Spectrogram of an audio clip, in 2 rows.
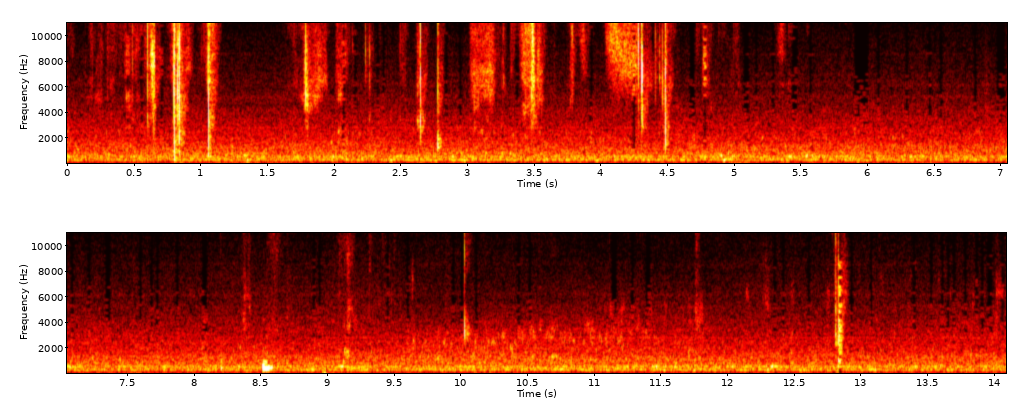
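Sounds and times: cards swishing and clicking: 0.4 - 1.2, 1.8 - 4.9.

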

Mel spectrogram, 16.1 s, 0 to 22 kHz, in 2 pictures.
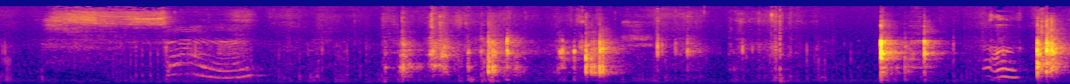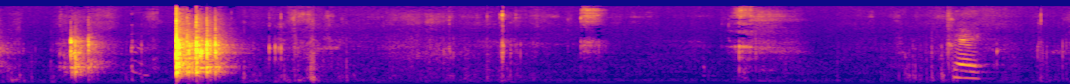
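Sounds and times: wooden toy blocks clacking: 3.0 - 4.7, 7.7 - 9.8.

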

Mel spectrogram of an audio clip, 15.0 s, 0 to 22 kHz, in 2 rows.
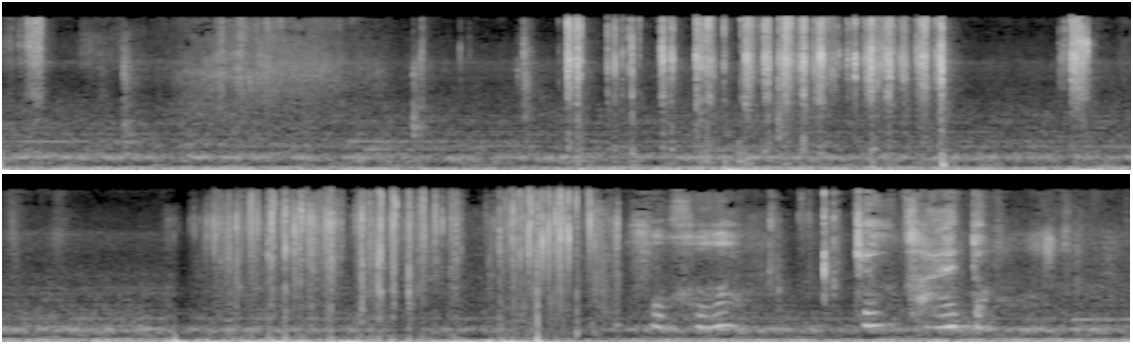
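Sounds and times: steady low hum: 0.0 - 15.0
crisp rustling crackles: 8.8 - 11.9.

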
